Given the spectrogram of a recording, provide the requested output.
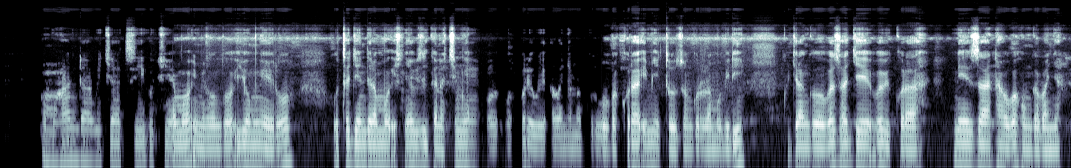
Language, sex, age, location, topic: Kinyarwanda, male, 25-35, Kigali, government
